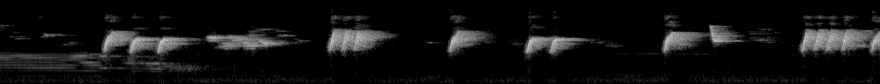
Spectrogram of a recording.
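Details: Asian fairy-bluebird giving loud, quick chirp series, each note a short downward sweep, grouped in runs of two to four with brief gaps; a faint low humming tone opens the recording.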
